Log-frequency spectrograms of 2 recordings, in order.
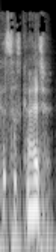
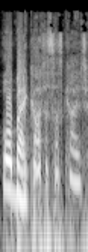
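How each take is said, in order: First: Said in the usual way. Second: High, loud shivering cry of cold; in ice cold water. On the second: Acted. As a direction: yelp at the freezing water. Character surfaces in icy lake.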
